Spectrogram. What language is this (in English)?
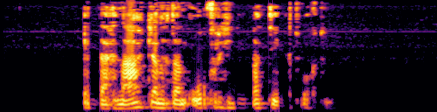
Dutch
